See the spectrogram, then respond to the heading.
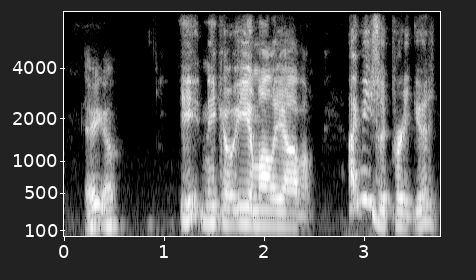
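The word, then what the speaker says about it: Iamaleava: imala okay I'm just going to let you pronounce it for me niik ialam malava there you go niik IAM malava I'm usually pretty good at that like I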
